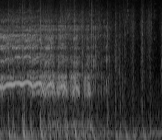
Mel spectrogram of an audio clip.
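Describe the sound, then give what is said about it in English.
Horses whinny and then gallop away after being cut loose from a rope around their legs. One long, high neigh wavers and fades over fast, rhythmic hoofbeats that keep drumming after it dies away. “He cut the rope from the horses' legs and they rode away.”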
